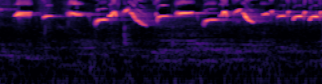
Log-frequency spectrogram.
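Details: Russian canary in a singing contest, delivering varied sliding whistles and swooping notes with chattering bits, set against a steady low background hum.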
